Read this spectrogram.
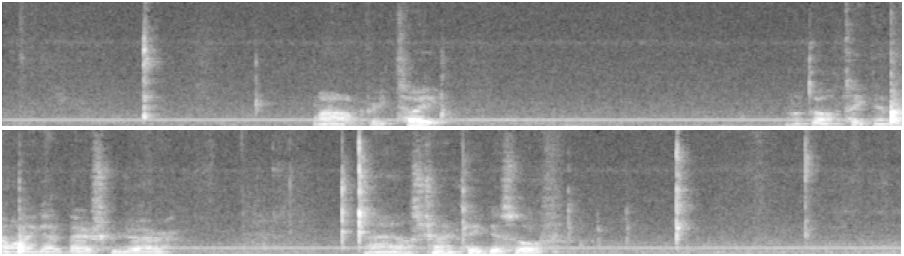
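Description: Small metal parts click and tap against each other.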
